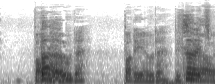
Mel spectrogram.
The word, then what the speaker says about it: B.O.: Like rain is the weather, and it smells like body odour. Body odour. No, it's B.O. It's B.O. That's It's pronounced B.O. B.O.W. Well, yeah, but you've got to play. It's not pronounced bow, and it's not spout bow.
